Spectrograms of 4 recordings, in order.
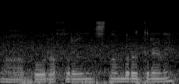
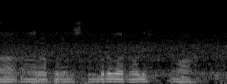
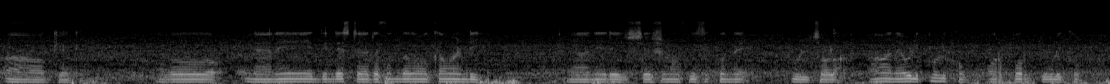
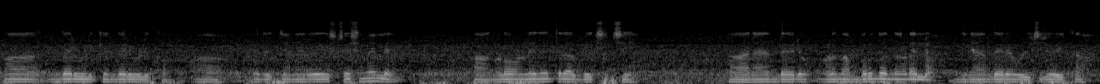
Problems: constant background noise, low volume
